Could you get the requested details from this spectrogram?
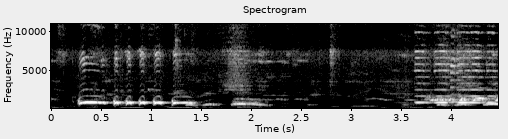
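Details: Bangkok-type zebra dove in fast call, answered by a rival, for luring: a run of quick pulsing coos trailing into a lower note, a short gap, then a second bird's stuttering phrase, over a low droning hum.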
